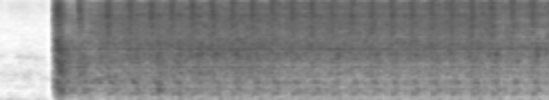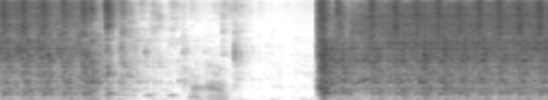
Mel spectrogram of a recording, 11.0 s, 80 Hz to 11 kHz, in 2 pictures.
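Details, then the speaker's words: 2014 Troy-Bilt Bronco 13WX78KS011 with Kohler 17 HP, recently tuned up: starter cranks evenly about six seconds without catching, pauses, cranks again; no start because choke not engaging, fix by adjusting throttle/choke cable. "Looks as though the reason it's not firing, Joe, is because the choke's not engaging."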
